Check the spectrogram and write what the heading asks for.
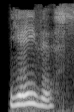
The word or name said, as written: yavis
